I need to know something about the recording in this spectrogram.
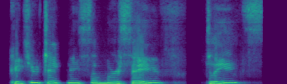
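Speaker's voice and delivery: small little turtle voice, pitched high. Playing a tiny turtle who hopped across and can't get back; tiny little turtle voice. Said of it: "like a tiny tiny little turtle".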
